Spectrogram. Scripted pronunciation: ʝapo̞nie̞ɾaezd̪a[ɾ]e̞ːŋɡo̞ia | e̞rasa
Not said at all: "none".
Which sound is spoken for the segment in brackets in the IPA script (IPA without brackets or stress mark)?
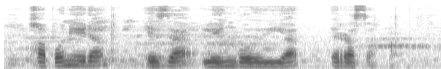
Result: l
